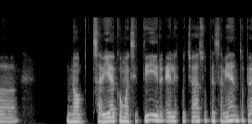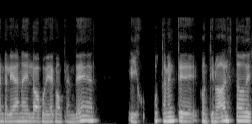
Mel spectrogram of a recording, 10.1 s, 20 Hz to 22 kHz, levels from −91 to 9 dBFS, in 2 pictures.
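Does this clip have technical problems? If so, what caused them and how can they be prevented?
No, no technical problems can be heard in this speech recording. Nothing needs to be traced to a cause, so there is nothing to prevent.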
